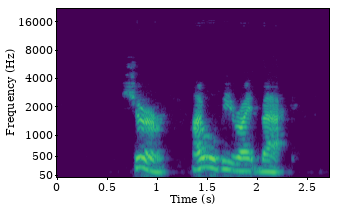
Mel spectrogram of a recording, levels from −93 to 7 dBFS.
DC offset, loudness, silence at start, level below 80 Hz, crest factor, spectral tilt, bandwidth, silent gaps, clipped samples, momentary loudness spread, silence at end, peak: under 0.1%; -22 LUFS; 0.7 s; -62 dBFS; 16 dB; -10 dB/octave; 5.6 kHz; none; under 0.1%; 6 LU; 0.45 s; -8 dBFS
